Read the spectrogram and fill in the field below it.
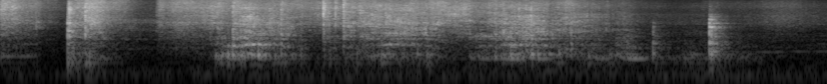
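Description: Semolina halwa is stirred with sugar syrup in a pan, giving a loud, continuous wet sizzle and scraping with a few sharp clinks of the spoon against the metal.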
